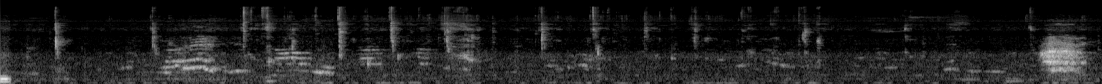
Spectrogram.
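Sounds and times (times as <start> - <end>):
wet chewing and lip-smacking: 0.4 - 0.8, 1.5 - 1.7, 2.4 - 9.5.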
